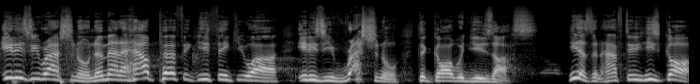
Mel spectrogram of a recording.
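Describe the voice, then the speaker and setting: In an animated, passionate tone, a man speaks at a moderate pace with a high pitch and very wide pitch swings. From Gippsland, Victoria, Australia. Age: 30s. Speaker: church pastor. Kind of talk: sermon. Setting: church with live audience and online stream. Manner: animated, passionate preacher.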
